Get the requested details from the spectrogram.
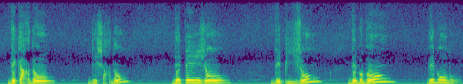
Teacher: Le on, long, marque le pluriel du on bref au singulier.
